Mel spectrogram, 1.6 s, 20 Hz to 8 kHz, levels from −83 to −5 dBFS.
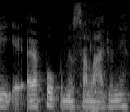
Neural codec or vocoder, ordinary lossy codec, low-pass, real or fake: none; none; none; real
